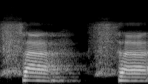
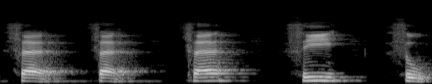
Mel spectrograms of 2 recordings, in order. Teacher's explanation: ثا کو اس طرح نہ پڑھیں سیٹی کی طرح تیز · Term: نرم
